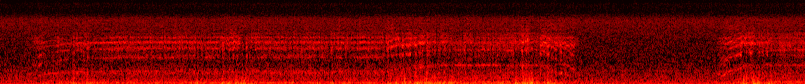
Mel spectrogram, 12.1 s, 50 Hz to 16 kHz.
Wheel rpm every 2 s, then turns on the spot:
70, 160, 160, 200, 90, 60.
8-10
